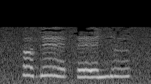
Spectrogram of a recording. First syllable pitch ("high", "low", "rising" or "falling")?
falling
